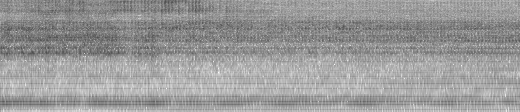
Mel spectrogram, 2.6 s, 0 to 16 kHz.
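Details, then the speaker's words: Old Fedders Airtemp 5100 BTU air conditioner, Rotorex compressor running alone with fan jammed: steady loud hum with buzzing rattle, vibrating hard; owner suspects it lacks its proper rubber mounts, thinks compressor itself is okay. "i really think if it was on rubber mounts like it's supposed to be [Laughter] i don't think it's in that bad of shape"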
